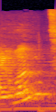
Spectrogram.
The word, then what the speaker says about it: island: mas a gente não fala, que são as silent letters, são os sons mudos, como por exemplo na palavra island ou no verbo climb.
